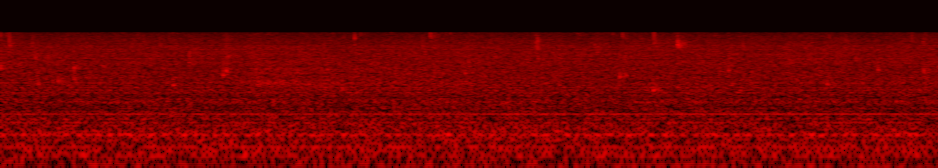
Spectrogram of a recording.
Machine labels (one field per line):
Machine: pump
